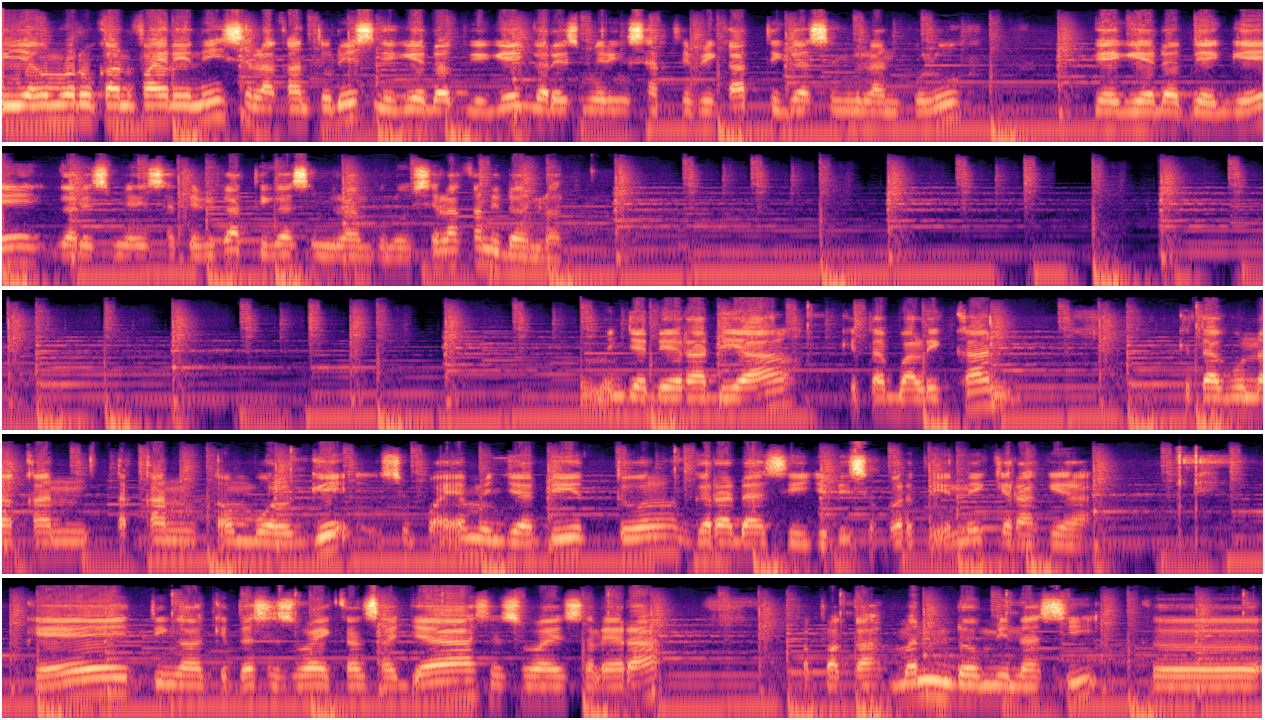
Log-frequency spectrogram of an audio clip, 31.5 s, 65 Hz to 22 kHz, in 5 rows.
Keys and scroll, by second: 18.0 g.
